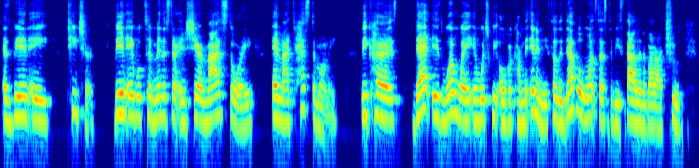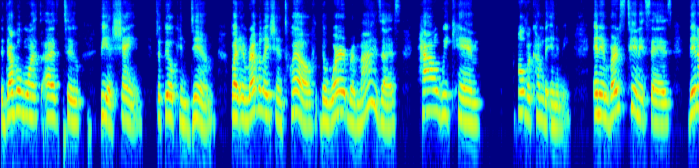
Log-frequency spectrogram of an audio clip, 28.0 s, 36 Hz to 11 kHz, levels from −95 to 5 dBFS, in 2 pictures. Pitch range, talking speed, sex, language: 170-220 Hz, 145 wpm, female, English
